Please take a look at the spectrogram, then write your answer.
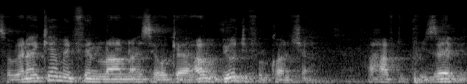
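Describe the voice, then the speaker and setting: A man at medium pitch with ordinary pitch variation and a very fast pace, in audible room echo. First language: non-English mother tongue. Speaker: musician and panelist. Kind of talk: panel discussion.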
